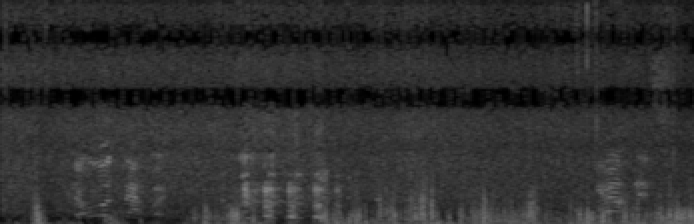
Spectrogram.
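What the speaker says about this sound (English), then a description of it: "Yeah, it's still really windy. The gusts are really picking up." Strong gusts of Hurricane Sally roar across the microphone in Fairhope, Alabama, a steady rushing blast that swells and buffets throughout, with voices talking beneath it.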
